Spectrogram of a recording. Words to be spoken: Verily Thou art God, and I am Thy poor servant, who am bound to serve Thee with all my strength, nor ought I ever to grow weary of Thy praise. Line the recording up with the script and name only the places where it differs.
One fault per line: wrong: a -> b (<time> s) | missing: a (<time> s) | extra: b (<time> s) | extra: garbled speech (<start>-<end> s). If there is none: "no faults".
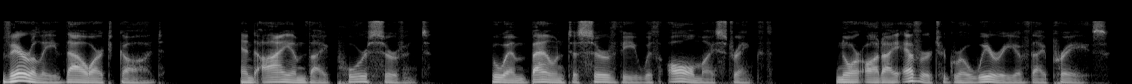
no faults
